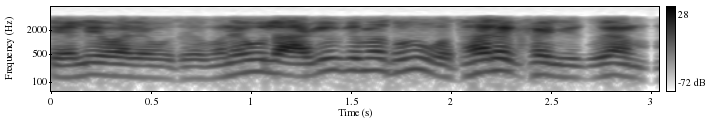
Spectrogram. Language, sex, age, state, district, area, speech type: Gujarati, male, 45-60, Gujarat, Ahmedabad, urban, conversation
